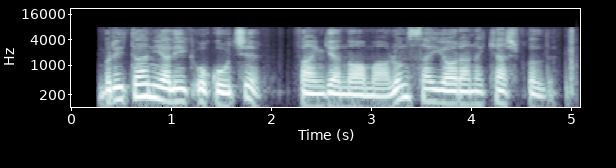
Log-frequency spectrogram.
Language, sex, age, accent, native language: Uzbek, male, 18-24, Farg'ona, Uzbek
